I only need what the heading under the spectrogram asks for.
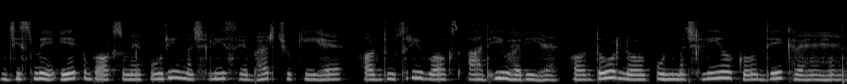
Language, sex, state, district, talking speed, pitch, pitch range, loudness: Hindi, female, Jharkhand, Sahebganj, 185 wpm, 235 Hz, 225-260 Hz, -32 LUFS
